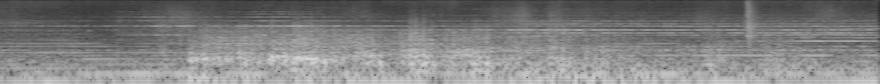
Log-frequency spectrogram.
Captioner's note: eerie foreboding music; thunder rumbles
